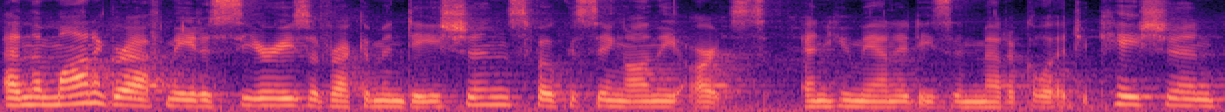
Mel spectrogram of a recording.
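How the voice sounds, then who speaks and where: With audible room echo, a woman speaks at a fairly quick pace in a fairly low pitch, with ordinary pitch variation and hardly any pauses. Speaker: physician and medical educator. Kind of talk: conference talk. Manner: soft-spoken; hesitant with many fillers.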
